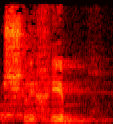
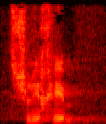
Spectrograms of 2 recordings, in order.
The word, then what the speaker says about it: shlichim: Y la palabra en singular es shaliach, con acento en la i, y en plural shlichim, con el acento en la última i, shlichim, como aparece aquí.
